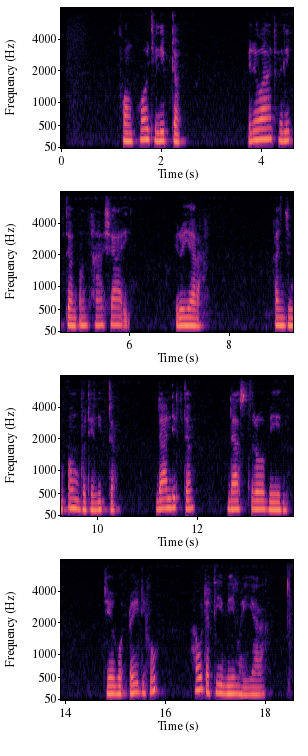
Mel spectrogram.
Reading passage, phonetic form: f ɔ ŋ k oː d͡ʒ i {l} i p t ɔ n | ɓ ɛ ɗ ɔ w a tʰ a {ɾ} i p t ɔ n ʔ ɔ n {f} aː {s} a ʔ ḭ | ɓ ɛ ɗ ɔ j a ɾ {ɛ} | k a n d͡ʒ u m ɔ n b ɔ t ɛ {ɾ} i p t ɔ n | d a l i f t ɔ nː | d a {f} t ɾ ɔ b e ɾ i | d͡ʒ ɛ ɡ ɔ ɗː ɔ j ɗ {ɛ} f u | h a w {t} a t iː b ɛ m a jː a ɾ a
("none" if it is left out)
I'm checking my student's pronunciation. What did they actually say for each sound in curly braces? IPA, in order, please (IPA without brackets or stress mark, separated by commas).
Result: l, l, h, ʃ, a, l, s, i, t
